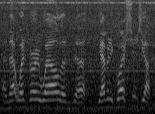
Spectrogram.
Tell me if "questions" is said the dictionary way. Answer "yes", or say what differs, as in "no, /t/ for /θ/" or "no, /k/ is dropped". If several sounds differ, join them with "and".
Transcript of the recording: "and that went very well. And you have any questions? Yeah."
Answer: yes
